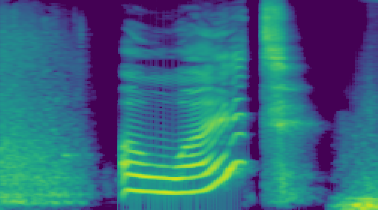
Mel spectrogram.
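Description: A young woman cries out and wails into a close microphone.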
